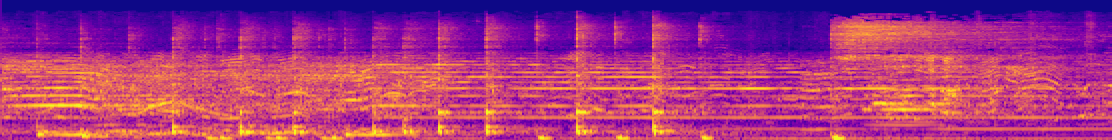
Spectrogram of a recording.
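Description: Live band playing Thai ramwong dance music with regular drum strokes. About five seconds in, the drumming stops and the band holds a long final chord that fades out.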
